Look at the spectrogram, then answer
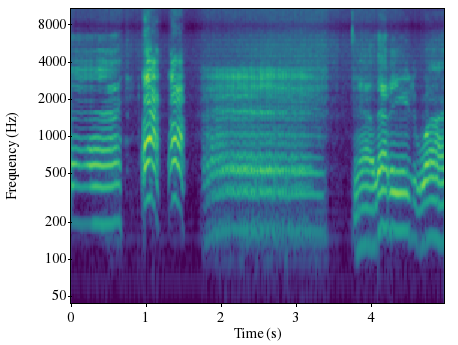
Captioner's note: crows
